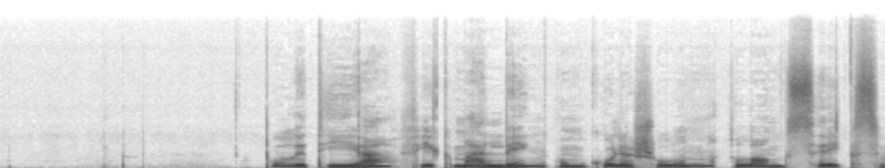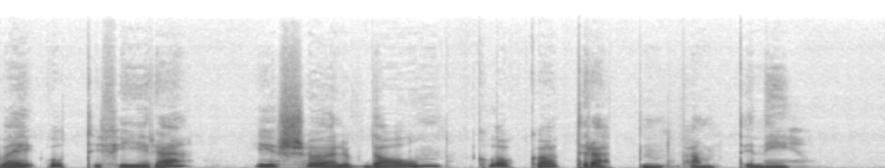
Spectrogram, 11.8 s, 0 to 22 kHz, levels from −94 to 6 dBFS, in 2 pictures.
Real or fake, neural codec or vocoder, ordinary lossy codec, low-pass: fake; autoencoder, 48 kHz, 128 numbers a frame, DAC-VAE, trained on Japanese speech; none; 19.8 kHz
